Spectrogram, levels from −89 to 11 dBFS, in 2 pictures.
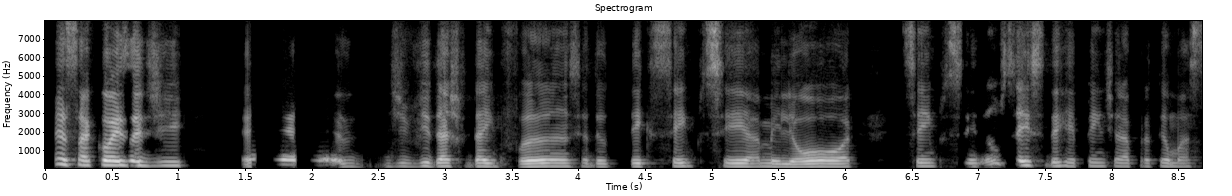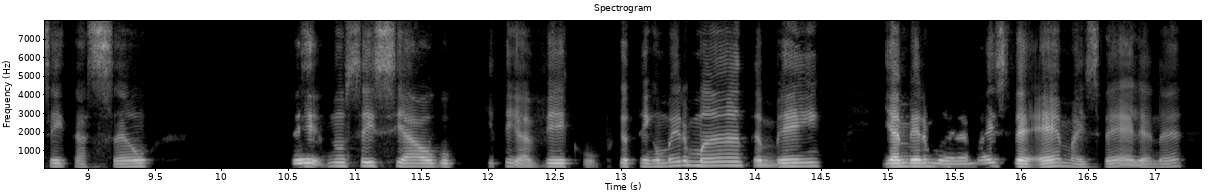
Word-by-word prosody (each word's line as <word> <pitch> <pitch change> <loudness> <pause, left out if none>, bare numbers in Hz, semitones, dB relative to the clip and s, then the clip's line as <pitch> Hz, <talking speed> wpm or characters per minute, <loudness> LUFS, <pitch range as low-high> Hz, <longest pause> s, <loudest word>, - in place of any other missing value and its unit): Essa 260 -4 +5
coisa 230 -1 +9
de 210 +1 -5 1.0
eh, - - -5 0.2
de 170 +1 -14
vida, 180 +2 +1
acho 180 0 -1
que - - -26
da 170 - +3
infância, 170 +1 +4
de 160 -1 -5
eu 155 - -6
ter 170 0 -1
que 170 - -20
sempre 175 +1 -6
ser 165 -1 +2
a 160 - -7
melhor, 155 +1 +4 0.4
sempre 175 -1 -7
ser 170 - -8
não - - -6
sei 225 -9 +2
se, 235 +2 -8
de 190 - -2
repente, 180 -1 -9
era 170 - -6
pra 170 - -13
ter 170 +1 -6
uma 165 -1 -8
aceitação. 160 -1 -5 1.1
De 175 +2 +3
não 185 +1 -4
sei 190 +1 -1
se 185 0 -5
é - - +1
algo 165 0 -2 0.2
que 165 - -19
tem 85 - -7
a 80 - -5
ver 165 - 0
co 165 - -18
porque 170 - -7
eu - - -2
tenho 165 0 -5
uma 180 - -6
irmã 210 -1 -2
também, 185 -4 -2 0.4
e 170 - +2
a 165 - +9
minha 170 0 +4
irmã 165 -3 -3
era 155 0 -6
mais 175 +3 -7
ve - - +9
é 165 +5 +2
mais 135 -5 -11
velha, 145 -6 -5
né. 155 +4 -11
170 Hz, 200 wpm, -21 LUFS, 160-185 Hz, 1.1 s, coisa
